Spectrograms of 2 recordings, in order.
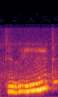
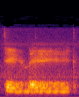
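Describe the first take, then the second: First: High-pitched robot voice; Cyberman. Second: Low, drawn-out robot voice; deep robotic command; Cyberman. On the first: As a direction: lift the pitch and end on a rise. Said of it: "Cyberman with a high pitched voice". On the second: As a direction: drop low and intone it like a machine. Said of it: "if you do it a bit lower". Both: Shown as a demonstration.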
